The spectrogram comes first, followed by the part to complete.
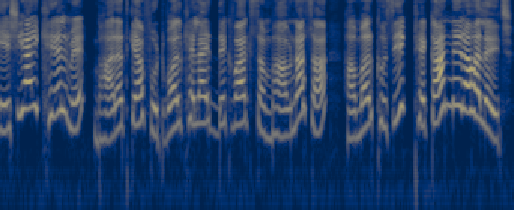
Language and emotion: Maithili, happy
